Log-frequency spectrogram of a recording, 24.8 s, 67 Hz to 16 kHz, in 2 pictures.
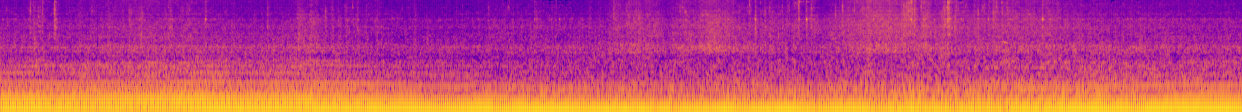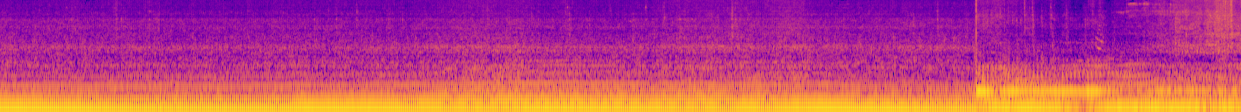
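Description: A motor vehicle's engine running steadily while under way. Its pitch rises and falls gently, and there is an abrupt change in its note about 22 seconds in.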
